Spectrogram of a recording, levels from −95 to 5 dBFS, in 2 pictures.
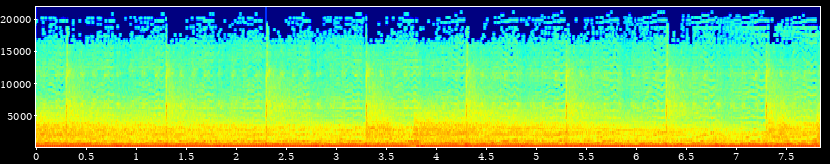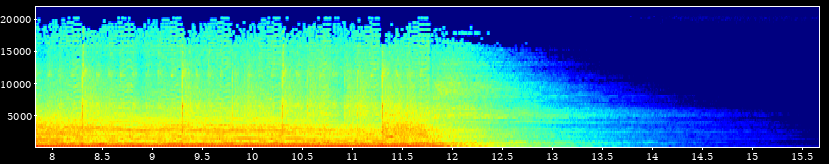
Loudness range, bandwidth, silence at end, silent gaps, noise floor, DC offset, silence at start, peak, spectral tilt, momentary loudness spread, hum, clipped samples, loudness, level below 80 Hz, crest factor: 5 LU; 18.5 kHz; 2.95 s; none; -82 dBFS; under 0.1%; 0 s; 0 dBFS; -4.5 dB/octave; 1 LU; none; under 0.1%; -13 LUFS; -16 dBFS; 12 dB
